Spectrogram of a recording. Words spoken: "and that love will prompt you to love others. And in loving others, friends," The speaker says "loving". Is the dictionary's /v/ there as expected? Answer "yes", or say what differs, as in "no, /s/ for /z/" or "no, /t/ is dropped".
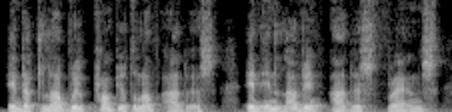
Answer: yes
